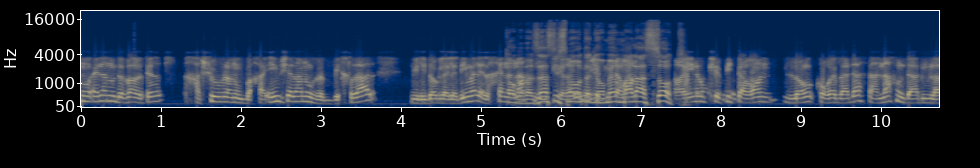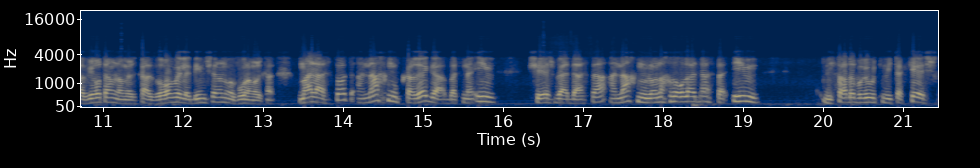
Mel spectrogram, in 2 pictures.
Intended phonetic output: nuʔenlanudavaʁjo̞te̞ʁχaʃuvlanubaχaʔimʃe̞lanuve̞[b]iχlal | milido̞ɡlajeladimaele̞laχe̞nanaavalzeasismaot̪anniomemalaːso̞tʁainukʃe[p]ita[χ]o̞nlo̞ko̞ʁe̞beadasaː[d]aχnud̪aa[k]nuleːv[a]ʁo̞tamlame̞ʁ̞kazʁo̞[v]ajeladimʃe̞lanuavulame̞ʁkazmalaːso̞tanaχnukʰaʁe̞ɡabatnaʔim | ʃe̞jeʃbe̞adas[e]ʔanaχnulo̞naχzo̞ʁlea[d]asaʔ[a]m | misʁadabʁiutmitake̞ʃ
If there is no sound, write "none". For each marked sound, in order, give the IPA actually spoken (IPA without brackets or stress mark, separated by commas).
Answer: b, p, ʁ, n, ɡ, i, v, a, d, i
